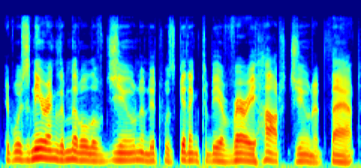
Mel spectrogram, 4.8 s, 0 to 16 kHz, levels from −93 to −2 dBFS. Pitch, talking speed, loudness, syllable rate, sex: 115 Hz, 235 wpm, -19 LUFS, 4.9 syllables/s, male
